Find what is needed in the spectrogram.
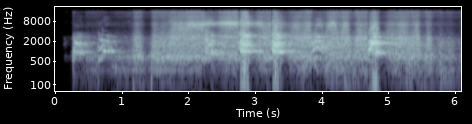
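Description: A corgi puppy barking over and over in short, high-pitched yaps at a hair dryer. The dryer runs with a steady blowing hum from about a second and a half in.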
